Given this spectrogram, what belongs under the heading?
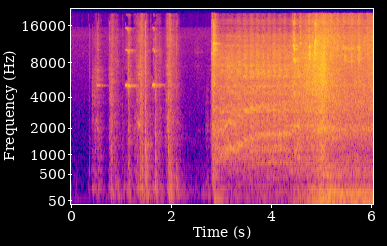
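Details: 1962 Corvette with 1963 Latham supercharger, cold start after about 3 weeks sitting, carb fuel evaporated, cranked 3–4 times then pumped 4 times: about four slow cranking pulses, a pause, then it catches and settles into a rising, steady idle; normal cold start.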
